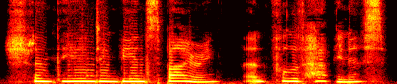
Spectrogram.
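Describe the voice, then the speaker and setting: A woman voicing a wistful, innocent young girl in a video game, soft and breathy. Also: sits high, fairly even intonation, measured pace, low-quality recording. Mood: wistful, pleading.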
